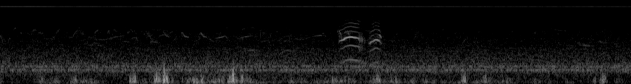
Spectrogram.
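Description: A bird gives two short honking calls in quick succession about midway, the loudest sound here. Beneath it are soft, irregular low crunches from a water vole feeding on grass at close range, and faint high chirping of small birds in the first half.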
